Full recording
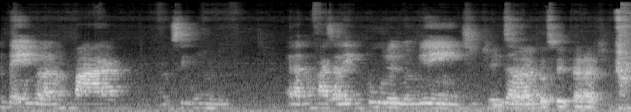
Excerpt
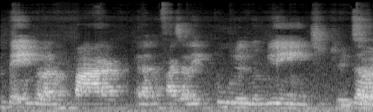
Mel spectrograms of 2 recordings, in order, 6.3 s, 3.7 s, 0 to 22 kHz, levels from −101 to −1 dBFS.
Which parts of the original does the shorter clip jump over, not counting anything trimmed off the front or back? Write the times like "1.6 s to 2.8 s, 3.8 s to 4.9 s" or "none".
1.3 s to 2.8 s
